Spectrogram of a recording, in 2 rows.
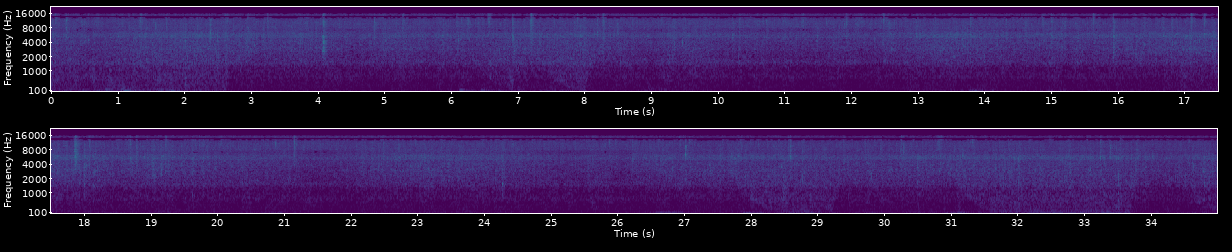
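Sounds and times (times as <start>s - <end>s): light rain on foliage: 0.0s - 35.0s
raindrop taps: 0.1s - 2.7s, 31.8s - 33.8s.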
